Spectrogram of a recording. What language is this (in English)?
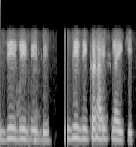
Urdu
